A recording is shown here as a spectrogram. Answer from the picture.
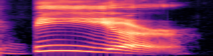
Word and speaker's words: beer: No, we say beer. So the sound is that of EA. So hence, this is a diphthong sound and not a monophthong sound, as it looks like.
